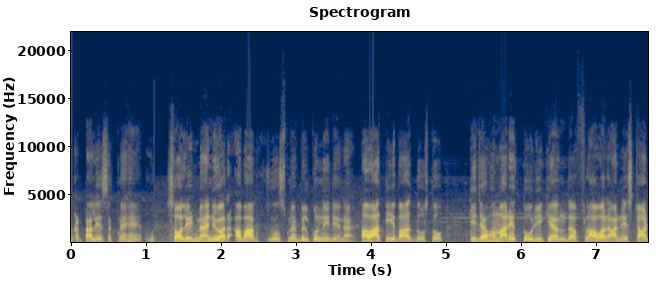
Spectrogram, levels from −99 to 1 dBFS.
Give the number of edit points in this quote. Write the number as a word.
two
